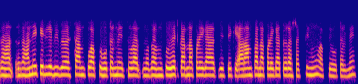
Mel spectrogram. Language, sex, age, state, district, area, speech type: Hindi, female, 30-45, Uttar Pradesh, Ghazipur, rural, conversation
